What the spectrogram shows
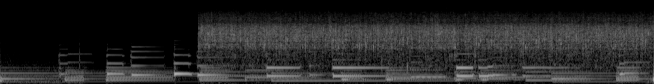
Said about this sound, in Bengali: প্রথমেই আমি পনিরগুলোকে একটু লবণ মাখিয়ে হালকাভাবে ভেজে নেব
